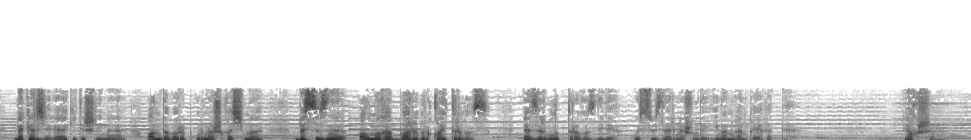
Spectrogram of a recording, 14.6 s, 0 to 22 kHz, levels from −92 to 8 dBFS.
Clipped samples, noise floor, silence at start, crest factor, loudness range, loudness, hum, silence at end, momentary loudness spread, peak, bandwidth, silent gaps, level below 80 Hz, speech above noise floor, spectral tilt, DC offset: under 0.1%; -47 dBFS; 0 s; 20 dB; 11 LU; -21 LUFS; none; 0 s; 15 LU; 0 dBFS; 8.4 kHz; none; -44 dBFS; 27 dB; -4.5 dB/octave; under 0.1%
